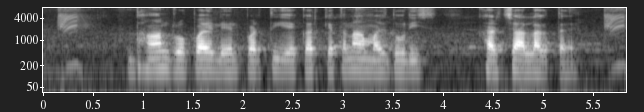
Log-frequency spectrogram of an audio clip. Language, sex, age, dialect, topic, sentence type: Maithili, female, 31-35, Bajjika, agriculture, question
